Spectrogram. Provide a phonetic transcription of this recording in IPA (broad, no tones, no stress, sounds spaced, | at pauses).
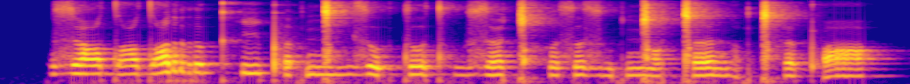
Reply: z œ dˤ ɑ dˤ u r ʊ kʰ i pʼ ə ʔ ŋ͡ǀ i̤ z u ʔ t ʊ tʰ ṳ z œ ǀʰ ʊ s ʊ z ṳ ʔ ŋ͡ǀ ɔ ǀ ɜ n ɑ̤ ʔ ǀʰ œ pʼ ɑ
